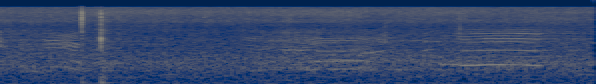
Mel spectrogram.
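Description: Players shouting to each other across an open soccer field, short high-pitched calls near the middle and end. One sharp thump about half a second in is the loudest sound.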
